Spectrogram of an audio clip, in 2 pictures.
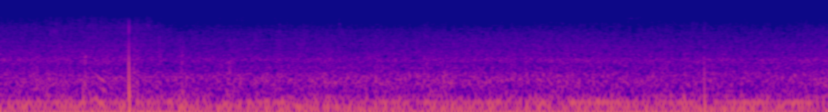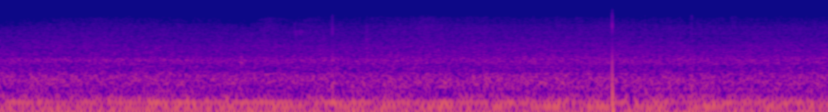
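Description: Steady low rumble of wind and rolling noise on a bicycle-mounted camera while riding a gravel path, with two brief sharp clicks, about a second in and near the end.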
